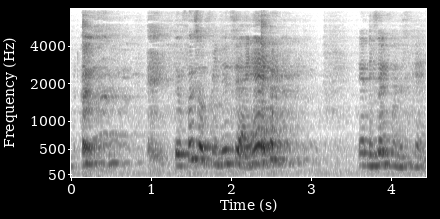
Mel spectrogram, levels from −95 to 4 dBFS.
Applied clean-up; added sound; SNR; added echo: none; Cowbell; 11 dB; reverberation time 1.1 s.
